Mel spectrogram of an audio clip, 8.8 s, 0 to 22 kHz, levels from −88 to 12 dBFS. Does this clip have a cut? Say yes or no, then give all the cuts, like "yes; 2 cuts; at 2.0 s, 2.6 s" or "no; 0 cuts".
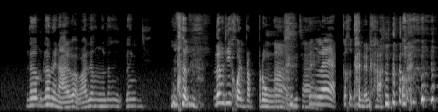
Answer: yes; 1 cut; at 6.7 s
